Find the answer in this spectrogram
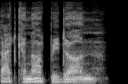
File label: Crew Reject, Male, en; Warframe; Railjack Crew; Arbiters Hexis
